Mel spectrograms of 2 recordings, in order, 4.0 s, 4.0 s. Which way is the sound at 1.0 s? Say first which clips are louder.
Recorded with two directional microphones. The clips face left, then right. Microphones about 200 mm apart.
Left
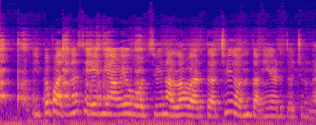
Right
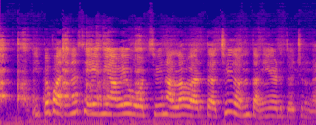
Even; 30° right (ahead or behind).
